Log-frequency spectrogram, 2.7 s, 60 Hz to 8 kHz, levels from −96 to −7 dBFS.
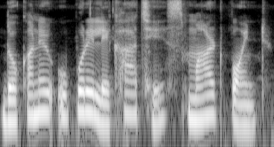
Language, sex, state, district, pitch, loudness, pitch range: Bengali, male, West Bengal, Alipurduar, 170 Hz, -18 LUFS, 145-180 Hz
